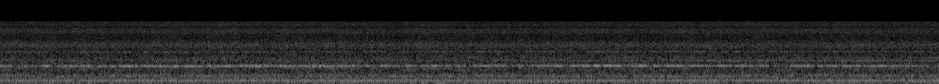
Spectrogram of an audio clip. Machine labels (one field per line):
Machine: pump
